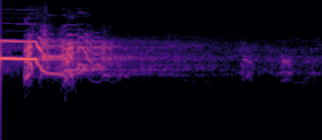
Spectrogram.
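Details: Coyote calling: a steady high tone that breaks into a short wavering yelp near half a second, then trails off into a fading echo with two faint yips later.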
